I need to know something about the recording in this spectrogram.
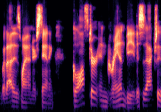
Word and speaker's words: Gloucester: Oh, is that how you say Glouester? Uh, Gloucester. Yeah.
